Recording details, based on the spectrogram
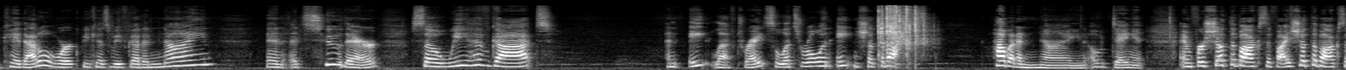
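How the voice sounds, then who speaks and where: A woman's voice: mid-range voice, noisy background. Brief: middle-aged woman, congested, chatty vlog host talking straight to her viewers, faint clicking behind. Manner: chatty, addresses viewers as "you guys". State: congested from a cold. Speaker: budgeting channel host. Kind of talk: casual budgeting vlog.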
